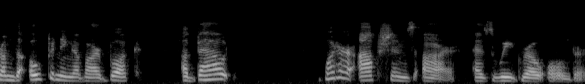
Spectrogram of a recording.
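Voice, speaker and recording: A woman's voice with very wide pitch swings and long, frequent pauses, dry and close with no echo. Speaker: rabbi and workshop facilitator. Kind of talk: online workshop talk.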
